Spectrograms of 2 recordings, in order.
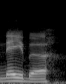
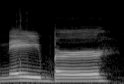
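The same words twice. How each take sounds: First: A British accent with the final R dropped. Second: An American accent with the final R pronounced. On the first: "they don't say their R's as enunciated as we do. Like they say neighbor" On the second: "whereas we say neighbor"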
